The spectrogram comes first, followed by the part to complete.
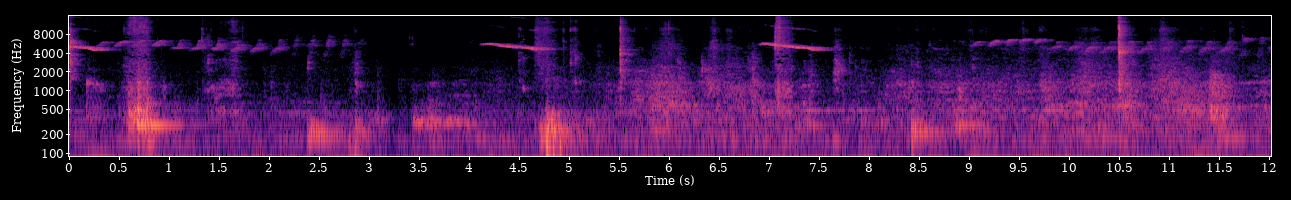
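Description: Close-up wet eating sounds, chewing, lip smacks and clicks, as a mouthful of curry and rice is eaten by hand. Behind them a bird chirps: short falling whistled notes repeated every couple of seconds, and two quick runs of high chirps.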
